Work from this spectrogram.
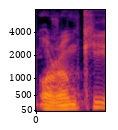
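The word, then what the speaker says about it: Ürümqi: Yeah, I've looked up the pictures of I think Urumqi is the way the city is pronounced.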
